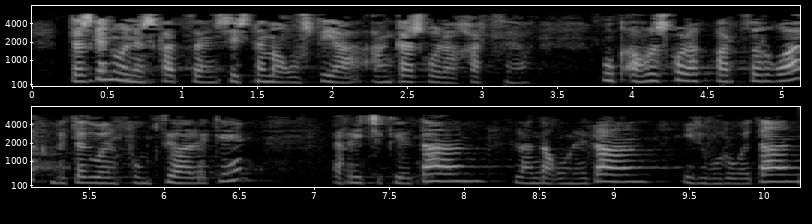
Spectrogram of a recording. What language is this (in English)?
Basque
